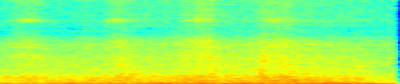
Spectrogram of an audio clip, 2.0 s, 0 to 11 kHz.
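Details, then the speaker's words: Honda Beat ESP FI (likely 2019) scooter idles after a reconnected loose socket, with the warning lamp off. A smooth, steady hum with no stumbling or popping; it runs normally, though a charging problem remains and the battery had to be charged for it to start. "sudah enak beraringan enteng tapi masih ada permasalahan satu lagi teman-teman ya"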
